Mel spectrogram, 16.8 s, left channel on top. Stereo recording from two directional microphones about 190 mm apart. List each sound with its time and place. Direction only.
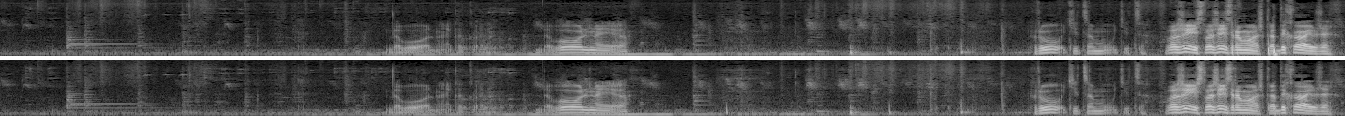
4.8 s speech: 10° left (ahead or behind)
12.9 s speech: 10° left (ahead or behind)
